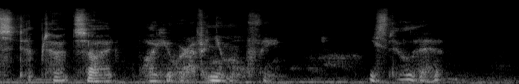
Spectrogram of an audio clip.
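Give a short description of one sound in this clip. A middle-aged woman speaks gently, close by.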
